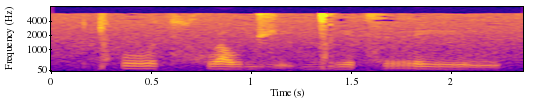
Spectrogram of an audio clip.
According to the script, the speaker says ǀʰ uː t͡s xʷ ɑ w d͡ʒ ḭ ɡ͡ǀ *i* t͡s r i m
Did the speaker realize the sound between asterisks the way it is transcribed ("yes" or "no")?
yes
